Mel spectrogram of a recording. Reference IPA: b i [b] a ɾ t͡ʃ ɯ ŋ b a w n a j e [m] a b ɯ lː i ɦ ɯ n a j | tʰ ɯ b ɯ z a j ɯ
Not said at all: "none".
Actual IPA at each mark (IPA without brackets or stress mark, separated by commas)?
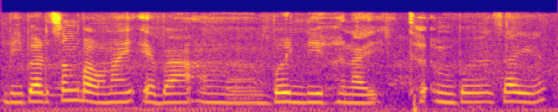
b, b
